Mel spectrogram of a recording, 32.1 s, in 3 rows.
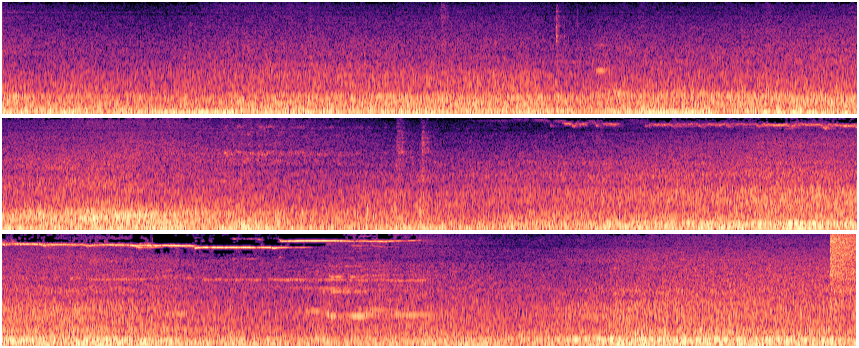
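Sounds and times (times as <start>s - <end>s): train rumbling on rails: 0.0s - 32.0s
high-pitched wheel squeal: 17.2s - 26.9s.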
